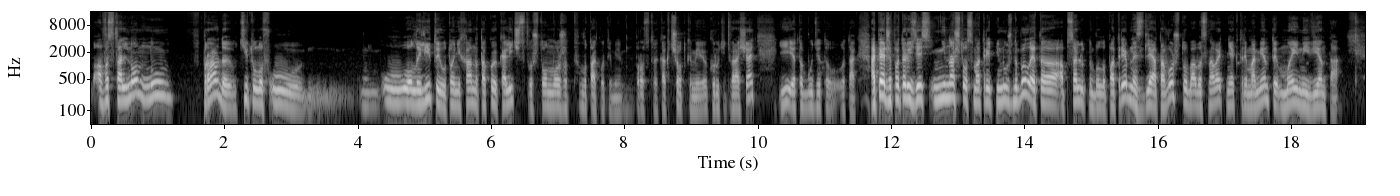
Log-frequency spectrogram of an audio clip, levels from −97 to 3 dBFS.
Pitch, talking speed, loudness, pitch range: 140 Hz, 170 wpm, -28 LUFS, 125-165 Hz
